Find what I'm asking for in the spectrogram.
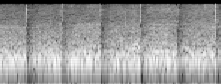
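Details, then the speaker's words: Two-wheeler (Xtreme) with a dead self-starter, pressing the start button: the relay under the seat near the battery clicks two or three times a second with no starter whirr. The relay works, so the self motor is the next suspect. "చూసారు కదా, tuck tuck tuck tuck అనే sound వస్తుంది. Self కొట్టినప్పుడు ఆ sound వస్తుందంటే ఈ relay అనేది వర్కింగ్లో ఉన్నట్టు."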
